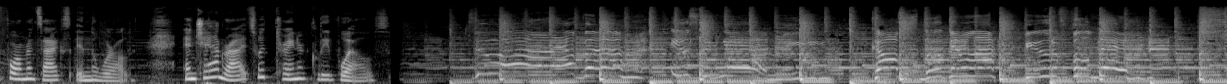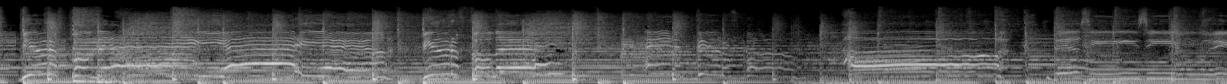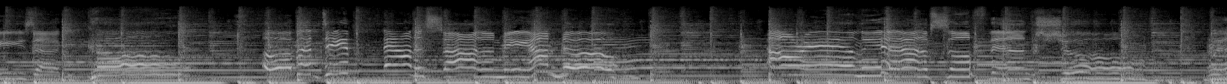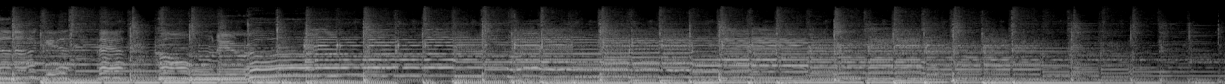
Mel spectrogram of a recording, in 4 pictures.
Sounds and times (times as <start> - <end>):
Music: 0.0 - 2.7, 4.0 - 49.0.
